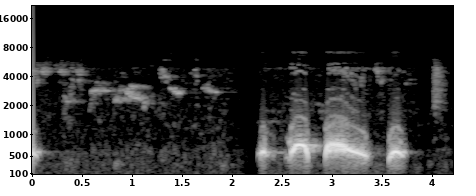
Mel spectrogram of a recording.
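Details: Zebra dove, a Thailand contest champion: after a near-silent start with soft distant chirps, a tight phrase of four low coos, the middle two longer and rounded, then silence.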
